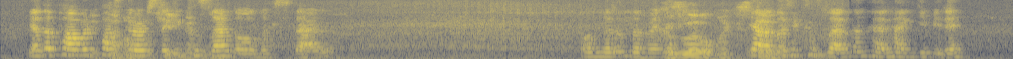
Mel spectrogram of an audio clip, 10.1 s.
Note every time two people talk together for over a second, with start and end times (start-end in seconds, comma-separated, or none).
0.9-2.2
